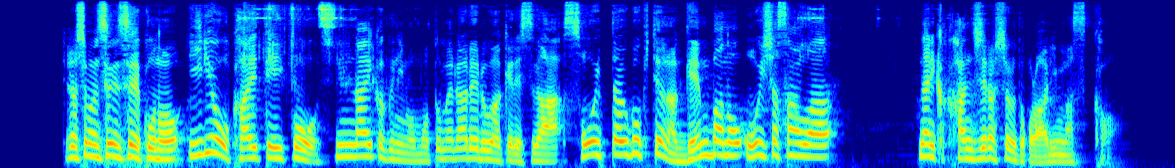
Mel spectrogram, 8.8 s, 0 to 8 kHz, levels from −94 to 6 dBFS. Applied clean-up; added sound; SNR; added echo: neural mask model DeepFilterNet 3.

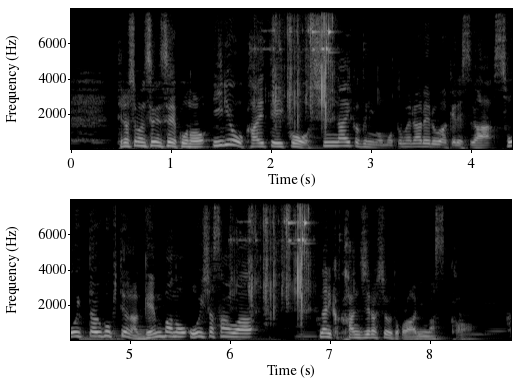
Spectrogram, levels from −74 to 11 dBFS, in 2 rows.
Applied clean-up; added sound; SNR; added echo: classical method log-MMSE.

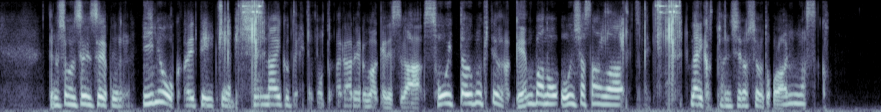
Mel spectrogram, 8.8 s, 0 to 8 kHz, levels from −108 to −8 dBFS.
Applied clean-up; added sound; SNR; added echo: neural diffusion model UNIVERSE++.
